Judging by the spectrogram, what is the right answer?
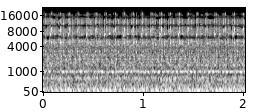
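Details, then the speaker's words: Vacuum leak test on a petrol engine: with the throttle inlet blocked and the oil cap open, the engine keeps idling with a slightly uneven low pulse for a long time, running on air drawn in elsewhere, indicating a vacuum leak. "عايزك تبص معايا قد ايه وقت على ما العربيه هتبط كل ده العربيه شغاله على الهواء اللي ساحباه من"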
